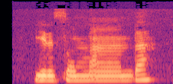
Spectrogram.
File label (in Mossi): "yel-sõm-maanda", moore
